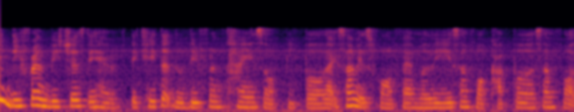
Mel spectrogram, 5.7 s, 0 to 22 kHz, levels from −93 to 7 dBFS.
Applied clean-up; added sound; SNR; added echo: none; none; none; none.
